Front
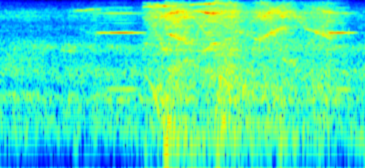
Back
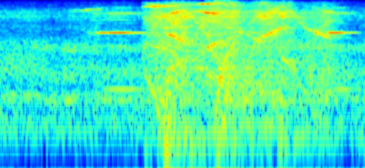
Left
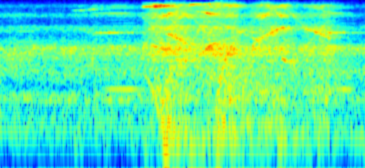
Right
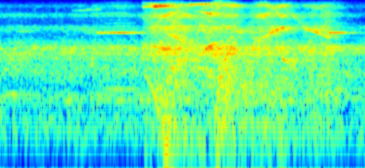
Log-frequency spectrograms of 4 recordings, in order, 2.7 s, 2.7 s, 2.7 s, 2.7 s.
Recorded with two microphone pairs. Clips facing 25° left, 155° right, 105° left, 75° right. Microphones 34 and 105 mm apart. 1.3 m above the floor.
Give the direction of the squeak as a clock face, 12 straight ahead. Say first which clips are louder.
Back 1 dB, left 1 dB; 5 o'clock.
